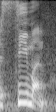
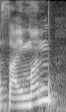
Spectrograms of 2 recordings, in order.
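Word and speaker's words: siemens: Ohm inverse को एक और नाम से जाना जाता है, नाम है उसका साइमन या फिर सीमन, जो भी आप बोलिए। साइमन वैसे प्रोनाउंस किया जाता है साइमन मीटर इनवर्स।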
